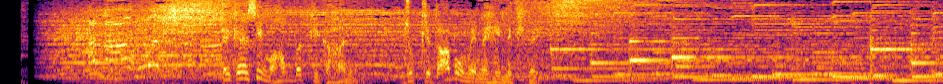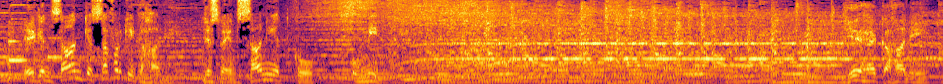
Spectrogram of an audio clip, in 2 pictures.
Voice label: Dialogue Ringtone; My Name Khan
